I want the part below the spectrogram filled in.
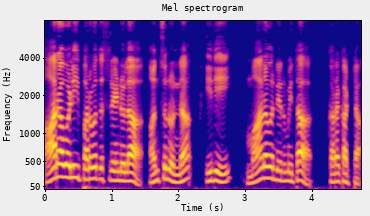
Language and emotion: Telugu, neutral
